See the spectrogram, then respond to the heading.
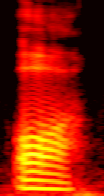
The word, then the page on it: aw: American English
